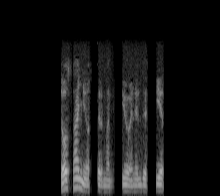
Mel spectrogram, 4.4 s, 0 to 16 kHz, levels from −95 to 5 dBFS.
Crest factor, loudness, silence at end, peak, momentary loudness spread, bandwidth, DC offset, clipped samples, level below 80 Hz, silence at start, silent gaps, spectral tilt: 20 dB; -35 LUFS; 1.15 s; -16 dBFS; 8 LU; 7.4 kHz; under 0.1%; under 0.1%; -80 dBFS; 1.2 s; 1.84-1.95 s, 2.29-2.44 s, 2.96-3.12 s; -5 dB/octave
